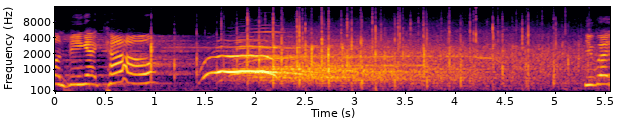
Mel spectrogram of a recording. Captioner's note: cheers and applause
